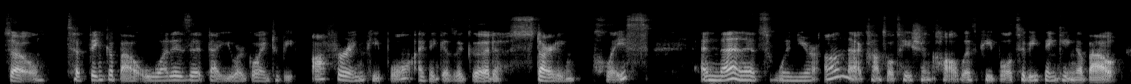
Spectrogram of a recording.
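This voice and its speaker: Stuffy-nosed woman coaching, husky and gravelly. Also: mid-range voice, animated, moderate pace. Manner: casual, chatty, many fillers and restarts. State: stuffed up from allergies. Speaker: coach for therapists. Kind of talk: live online training talk. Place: home, in Oregon.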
